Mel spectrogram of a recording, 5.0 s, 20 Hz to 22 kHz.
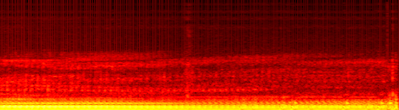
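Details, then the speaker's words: Nissan Laurel C33 SR20 four-cylinder, cold start: idling high with a faint uneven beat, about three pulses a second, and a hiss; rough idle, suspected vacuum leak or misfire, not confirmed. "Yeah, you guys can tell there's a little vacuum leak, misfire, something. It's idle and high, and you can hear it hissing right there."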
